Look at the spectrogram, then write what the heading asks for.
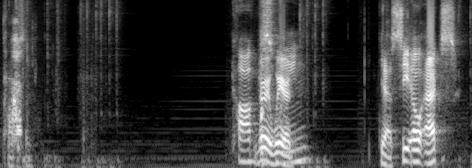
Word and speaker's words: coxswain: Coxswain is just how it's spelled, but it's pronounced coxswain.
